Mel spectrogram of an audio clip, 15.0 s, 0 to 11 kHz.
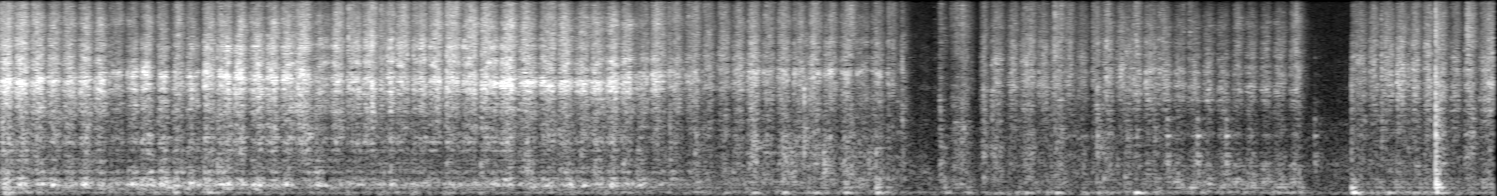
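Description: A hand-held sanding block is rubbed back and forth over the solid cast iron movable jaw of an old Vono bench vise, a vintage British vise, whose surface is coated with white body filler and which rests on a metal bench. A steady, bright, hissy scratching repeats at a quick rhythmic pace, with almost nothing in the low end. The sanding pauses briefly twice, near 9 seconds and again near 13 seconds.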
